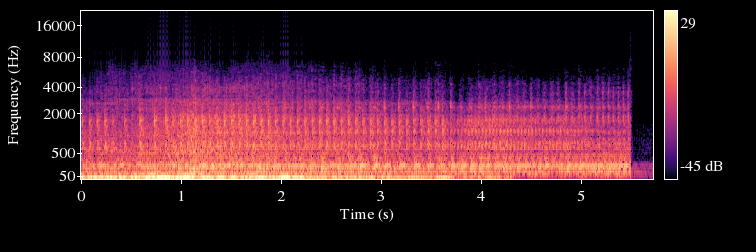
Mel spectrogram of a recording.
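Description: Intro sound effect: a loud, dense low rumble with a steady hum and a fast rattle running through it, cutting off suddenly about five and a half seconds in.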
